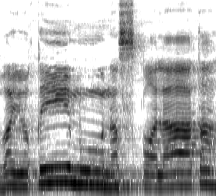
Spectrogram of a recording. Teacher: بعض لوگ اس میں غلطی کر جاتے ہیں، پڑھتے ہیں وَيُقِيمُونَ الصَّلَاةَ، اس کو کھینچنا ہے قاف کو، وَيُقِيمُونَ الصَّلَاةَ، صاد کو موٹا کرنا ہے، تا کو باریک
